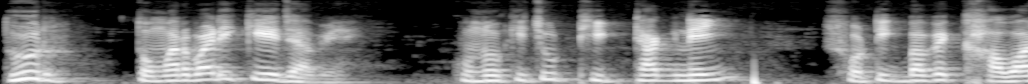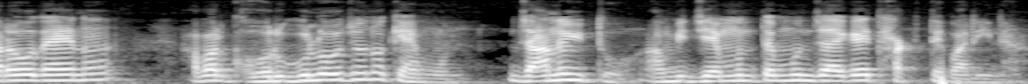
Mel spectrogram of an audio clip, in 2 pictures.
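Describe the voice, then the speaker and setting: A man's voice: high voice, brisk, fairly bright tone. A man voicing a boastful, lazy husband from a faded landlord family in a Bengali cartoon, with a pompous, bragging manner. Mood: dismissive.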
